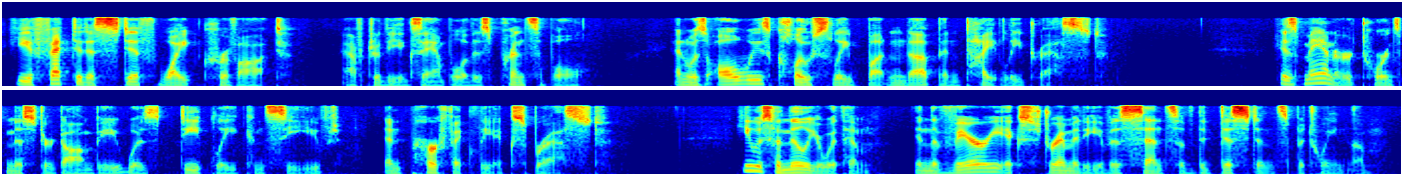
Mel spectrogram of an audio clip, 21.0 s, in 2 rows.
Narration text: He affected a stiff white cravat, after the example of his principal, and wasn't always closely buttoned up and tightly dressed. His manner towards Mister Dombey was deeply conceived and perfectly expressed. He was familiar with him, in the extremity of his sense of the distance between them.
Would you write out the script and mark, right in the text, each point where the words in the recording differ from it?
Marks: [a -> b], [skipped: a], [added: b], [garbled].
He affected a stiff white cravat, after the example of his principal, and [wasn't -> was] always closely buttoned up and tightly dressed. His manner towards Mister Dombey was deeply conceived and perfectly expressed. He was familiar with him, in the [added: very] extremity of his sense of the distance between them.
